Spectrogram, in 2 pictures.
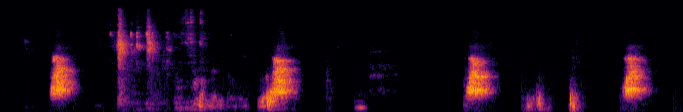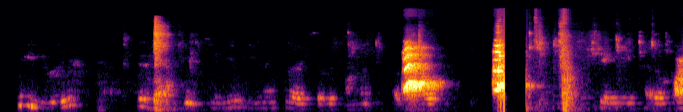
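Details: A litter of five Blenheim Cavalier King Charles Spaniel puppies playing with their mother in an indoor pen, short yips repeated about every two seconds, then a louder bark burst and a sharp click.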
